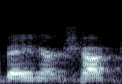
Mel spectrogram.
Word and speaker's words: Vaynerchuk: off of the when I when I said Boehner Chuck gets very phonetically it's very perfect to me but the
